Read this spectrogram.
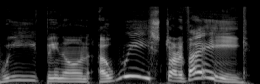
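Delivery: slow, sly hint of a Scots accent; sneaky Scottish. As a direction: slip the Scots in slowly. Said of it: "trying to sneak a bit of Scottish in".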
